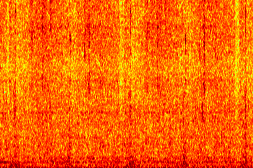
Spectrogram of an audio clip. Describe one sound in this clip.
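A windscreen wiper sweeps across the glass.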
